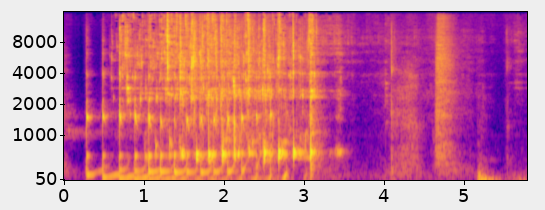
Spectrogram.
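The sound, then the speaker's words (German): Red wine glugs steadily into a glass for about three seconds, a rising gurgling pitch as it fills, followed by a couple of soft clinks and shuffles. “Ja, schauen wir mal, wie der Wein im Glas ist.”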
